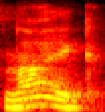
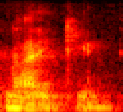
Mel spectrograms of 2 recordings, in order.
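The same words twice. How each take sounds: First: It is said in a non-American way. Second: It is said in the American way. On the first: "I pronounced as Nike" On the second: "in U S they uh, are used to pronouncing it like Nike"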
